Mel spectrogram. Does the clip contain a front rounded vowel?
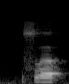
no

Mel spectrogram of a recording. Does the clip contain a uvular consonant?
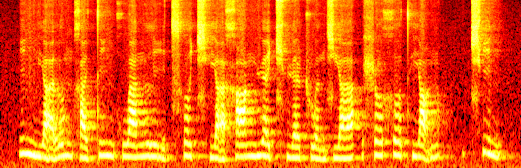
no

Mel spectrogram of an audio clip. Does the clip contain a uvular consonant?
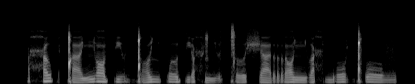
no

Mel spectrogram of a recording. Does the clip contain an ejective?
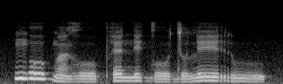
no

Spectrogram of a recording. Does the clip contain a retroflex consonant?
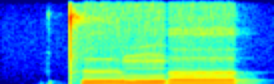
no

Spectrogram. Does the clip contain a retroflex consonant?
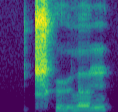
yes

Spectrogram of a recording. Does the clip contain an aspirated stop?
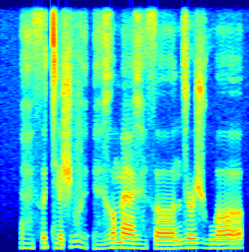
no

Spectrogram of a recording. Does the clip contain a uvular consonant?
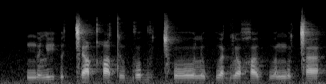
yes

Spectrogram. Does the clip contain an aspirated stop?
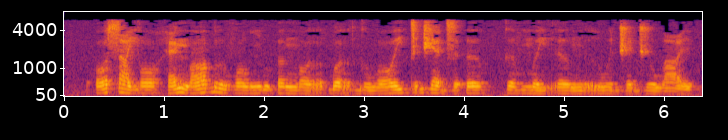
no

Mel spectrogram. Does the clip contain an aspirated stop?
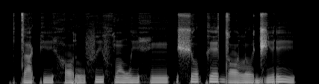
no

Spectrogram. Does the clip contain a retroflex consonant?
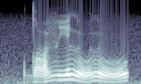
no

